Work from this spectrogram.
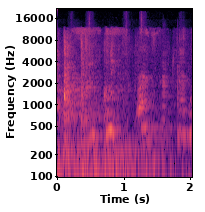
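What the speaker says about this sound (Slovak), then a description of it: "Ďalší pes." A dog barks and yips on a street, short sharp calls close by while someone talks over them.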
